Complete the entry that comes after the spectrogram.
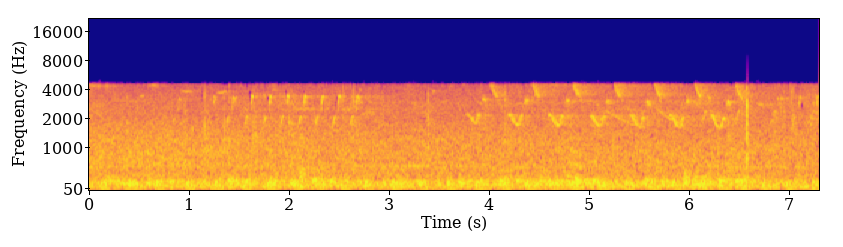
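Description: A bird singing over a steady rushing background noise: first a quick run of short high notes, then a string of about seven swooping whistled notes, each dipping and rising again.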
